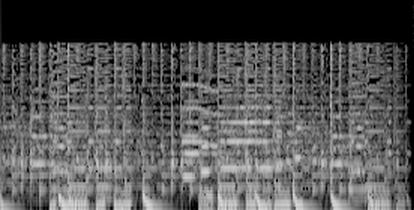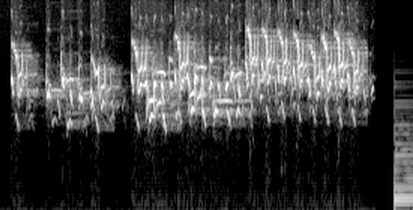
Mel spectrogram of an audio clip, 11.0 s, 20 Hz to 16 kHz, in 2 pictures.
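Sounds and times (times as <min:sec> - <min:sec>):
music: 0:00.0 - 0:05.5, 0:10.8 - 0:11.0
small birds chirping: 0:05.6 - 0:10.6.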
